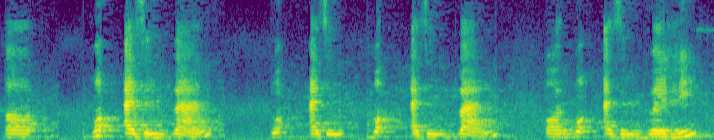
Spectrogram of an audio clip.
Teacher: The place of articulation is same. Lower lip and upper teeth.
